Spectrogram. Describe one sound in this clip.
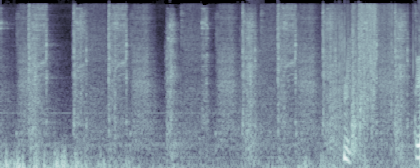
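A machine hisses in short bursts as a mechanical arm moves.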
